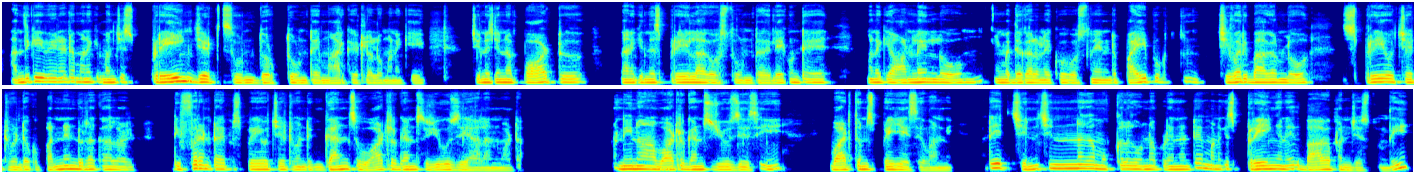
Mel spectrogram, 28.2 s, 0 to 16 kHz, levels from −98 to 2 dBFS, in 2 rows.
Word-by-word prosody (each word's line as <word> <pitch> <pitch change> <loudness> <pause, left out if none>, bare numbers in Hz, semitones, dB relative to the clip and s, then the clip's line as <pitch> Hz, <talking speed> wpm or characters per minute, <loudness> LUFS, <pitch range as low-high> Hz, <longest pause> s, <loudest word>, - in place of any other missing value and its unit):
అందుకే 150 +7 +2
ఇవి 160 - 0
ఏంటంటే 155 +1 -2
మనకి, 145 +1 -1
మంచి 135 +4 +1
స్ప్రేయింగ్ 155 +6 +5
జెట్సు 140 0 +3
ఉ - - -3 0.2
దొరుకుతూ 115 +2 -4
ఉంటాయి 110 0 -4
మార్కెట్‌లలో 110 0 -4
మనకి. 105 +1 -8 0.6
చిన్న, 130 -1 +1
చిన్న 135 0 +4 0.2
పాటు, 140 +2 0 0.5
దాని 125 0 +1
కింద 130 0 0
స్ప్రే 130 0 -1
లాగా 120 -1 +1
వస్తూ 105 - -5
ఉంటుంది. 110 0 -4
లేకుంటే, 130 +3 -2 0.6
మనకి 130 0 0
ఆన్‍లైన్‍లో, 130 0 +2 0.5
ఈ - - -1
మధ్యకాలంలో 120 -1 0
ఎక్కువగా 125 -1 -4
వస్తున్నాయి 120 +2 -2
ఏంటంటే. 115 +1 -4
పైపు 145 +6 +1 0.3
హ్మ్, 160 -3 -7 0.3
చివరి 140 +2 +2
భాగంలో 130 -2 +1 0.6
స్ప్రే 140 +2 0
వచ్చేటువంటి 130 -5 -1
ఒక, 110 - -14
12 140 +4 +3
రకాల, 130 -2 -2 0.6
డిఫరెంట్ 155 +3 +1
టైప్ 140 -1 -3
స్ప్రే 135 -2 -3
వచ్చేటువంటి 125 -2 -1 0.2
గన్స్, 135 +2 +4
వాటర్ 130 +4 -2
గన్స్ 125 +1 +1
యూజ్ 120 -1 0
జేయాలనమాట. 100 -2 -6 1.1
నేను 145 0 +6
ఆ - - +1
వాటర్ 130 +2 +1
గన్స్ 130 0 +5
యూజ్ 120 -2 0
జేసి, 115 +7 -2 0.7
వాటితోని 130 +2 +2
స్ప్రే 130 -2 -1
చేసేవాడిని. 100 -2 -3 0.3
అంటే 190 - +3 0.2
చిన్న, 135 +1 +1
చిన్నగా 170 0 +3
మొక్కలుగా 145 0 -1
ఉన్నప్పుడు 135 -1 -2
ఏంటంటే, 130 +6 0
మనకి 145 +1 -2
స్ప్రేయింగ్ 145 +1 +3
అనేది 150 +1 -1
బాగా 130 +2 +1
పనిచేస్తుంది. 100 - -4
130 Hz, 140 wpm, -27 LUFS, 120-140 Hz, 1.1 s, నేను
